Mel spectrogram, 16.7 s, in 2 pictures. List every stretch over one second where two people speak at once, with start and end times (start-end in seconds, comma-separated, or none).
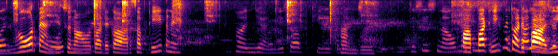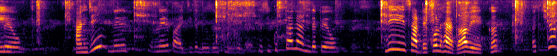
6.9-8.6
